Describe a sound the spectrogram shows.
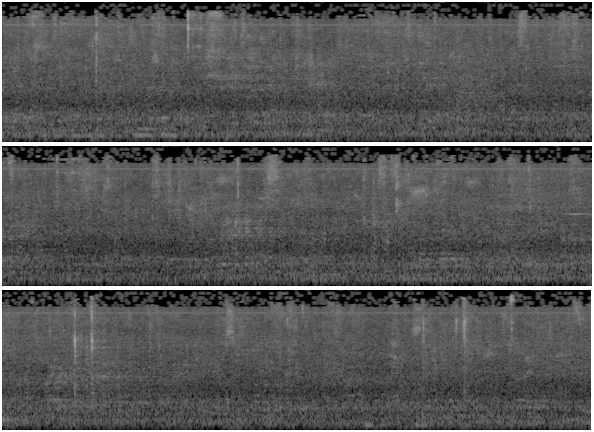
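Many people murmur and talk at once in a large echoing hall.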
